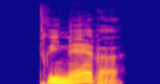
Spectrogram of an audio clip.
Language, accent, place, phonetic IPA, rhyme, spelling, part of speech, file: German, Germany, Berlin, [ˌtʁiˈnɛːʁə], -ɛːʁə, trinäre, adjective, De-trinäre.ogg
- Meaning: inflection of trinär: 1. strong/mixed nominative/accusative feminine singular 2. strong nominative/accusative plural 3. weak nominative all-gender singular 4. weak accusative feminine/neuter singular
